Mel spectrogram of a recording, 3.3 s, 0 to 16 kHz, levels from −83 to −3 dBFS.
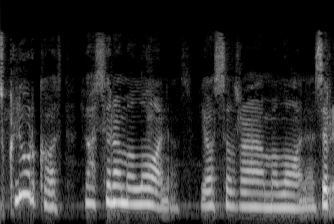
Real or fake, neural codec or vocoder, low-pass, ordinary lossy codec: real; none; 9.9 kHz; MP3, 48 kbps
